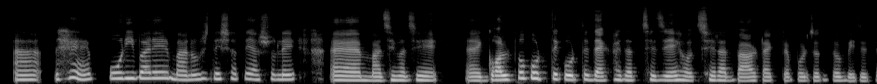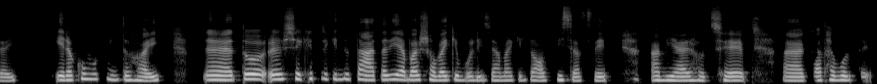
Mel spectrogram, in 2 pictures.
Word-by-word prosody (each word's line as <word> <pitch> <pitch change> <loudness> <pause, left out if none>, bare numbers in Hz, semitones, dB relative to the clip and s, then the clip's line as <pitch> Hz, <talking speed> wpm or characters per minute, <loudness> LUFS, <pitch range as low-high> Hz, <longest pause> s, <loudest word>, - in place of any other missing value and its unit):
আ - - +1 0.5
হ্যাঁ, 275 -8 +2 0.2
পরিবারের 280 +1 +3
মানুষদের 250 +4 0
সাথে 255 +1 -3
আসলে 225 0 -1 0.4
অ্যা 200 - +3 0.3
মাঝে, 180 +2 -1
মাঝে 200 +2 0 0.4
অ্যা 180 - -2 0.2
গল্প 210 +1 +5
করতে, 275 -2 +3
করতে 215 +1 +4
দেখা 195 +3 0
যাচ্ছে 195 +3 -3
যে 195 - +4 0.2
হচ্ছে, 180 +3 -6
রাত 185 -1 0
১২ঃ০০-০১ঃ০০ 175 0 -2
পর্যন্ত 175 +3 -5 0.2
বেজে 160 +1 -3
যায়, 170 +1 -3 0.5
এরকমও 245 +5 +1
কিন্তু 210 -2 -2
হয়। 175 -1 +2 0.5
অ্যা 210 - +3 0.3
তো 240 - +4 0.3
এ - - +5 0.2
সেক্ষেত্রে 255 +2 -1
কিন্তু 240 +1 -1
তাড়াতাড়ি 215 0 +2
আবার 205 0 +3
সবাইকে 195 +1 +2
বলি 185 0 -2
যে, 190 - -6
"আমার 190 +1 -3
কিন্তু 190 0 -6
অফিস 200 +3 -3
আছে। 180 0 -5 0.6
আমি 195 0 +2
আর 180 - +2
হচ্ছে, 180 +1 -3 0.6
আ - - -2 0.3
কথা 190 +2 -2
বলতে" 195 -2 -2
205 Hz, 155 wpm, -23 LUFS, 185-230 Hz, 0.6 s, গল্প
